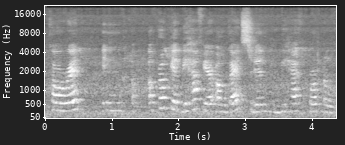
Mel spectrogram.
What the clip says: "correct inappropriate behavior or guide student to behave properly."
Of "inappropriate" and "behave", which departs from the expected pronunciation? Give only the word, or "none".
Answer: behave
